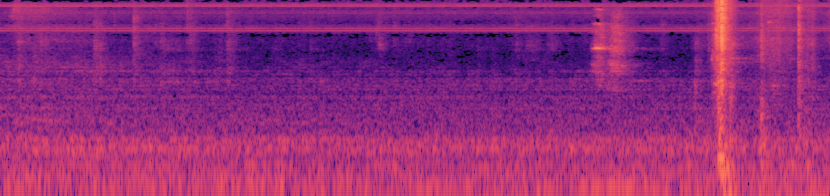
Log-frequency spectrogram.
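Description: Steady low rumble from a standing tram's equipment, with a short hiss and then a single loud clunk about seven seconds in.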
